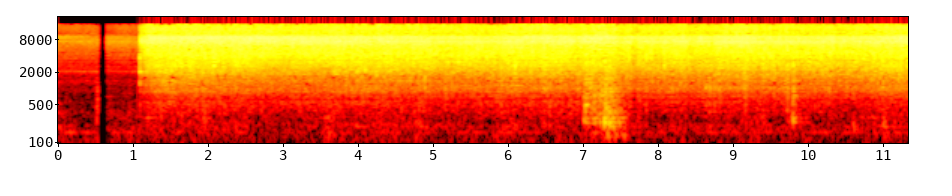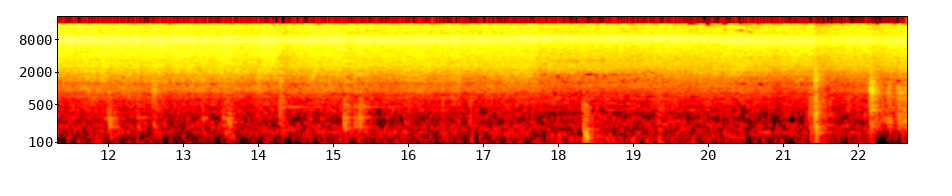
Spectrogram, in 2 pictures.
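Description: Ash gourd pieces hit hot oil tempering with a loud, steady sizzle that holds the whole time, broken by occasional scraping of a spoon as they are stirred; a brief quieter moment comes first, then the hiss jumps up.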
